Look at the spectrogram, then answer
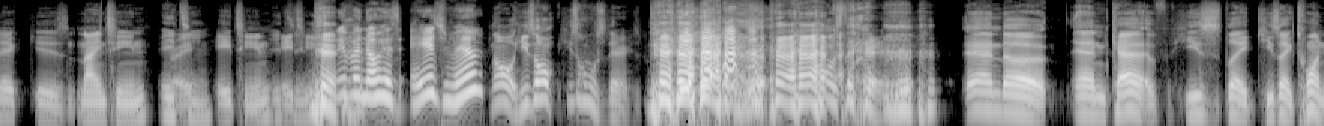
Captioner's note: laughter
